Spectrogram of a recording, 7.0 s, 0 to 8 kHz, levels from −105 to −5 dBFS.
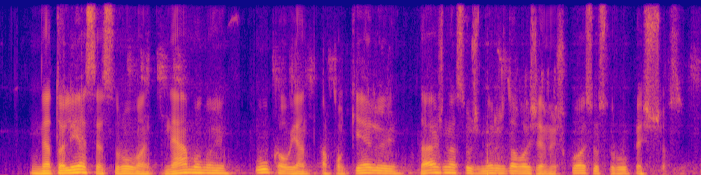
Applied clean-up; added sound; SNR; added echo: neural separator model SepFormer DNS4.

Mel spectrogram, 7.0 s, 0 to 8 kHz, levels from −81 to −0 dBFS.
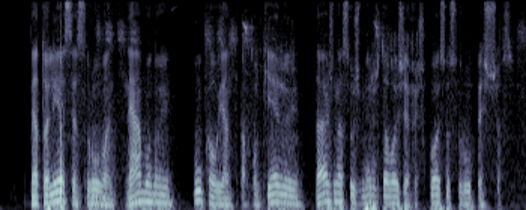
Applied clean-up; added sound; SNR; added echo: neural mask model RNNoise.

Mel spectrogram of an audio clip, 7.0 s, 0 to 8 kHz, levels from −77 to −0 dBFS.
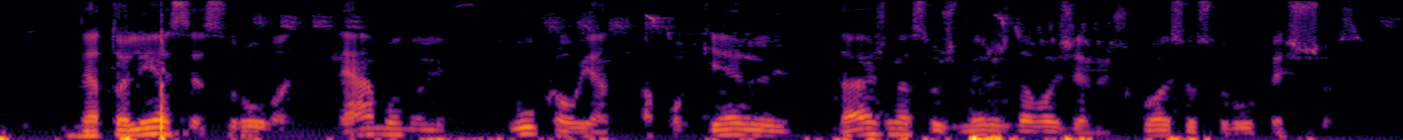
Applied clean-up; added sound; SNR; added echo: classical method spectral subtraction.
